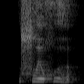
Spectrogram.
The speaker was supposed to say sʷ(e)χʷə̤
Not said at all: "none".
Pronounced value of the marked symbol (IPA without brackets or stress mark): e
